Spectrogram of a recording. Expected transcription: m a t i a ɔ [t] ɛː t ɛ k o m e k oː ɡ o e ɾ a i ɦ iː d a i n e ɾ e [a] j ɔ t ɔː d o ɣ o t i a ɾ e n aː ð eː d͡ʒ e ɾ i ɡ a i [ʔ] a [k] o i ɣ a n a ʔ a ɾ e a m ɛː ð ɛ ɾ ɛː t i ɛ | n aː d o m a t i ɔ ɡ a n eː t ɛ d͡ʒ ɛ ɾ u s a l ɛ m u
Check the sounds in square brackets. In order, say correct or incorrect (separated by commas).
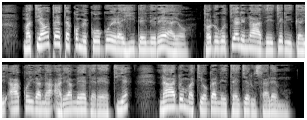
correct, correct, correct, correct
